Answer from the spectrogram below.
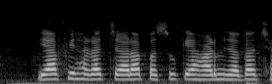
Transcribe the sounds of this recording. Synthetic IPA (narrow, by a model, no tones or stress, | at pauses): japʰiɾɦəɾat͡ʃaːɽapəsukeɦaːɽ̤mẽd͡ʒjaːd̪at͡ʃʰ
